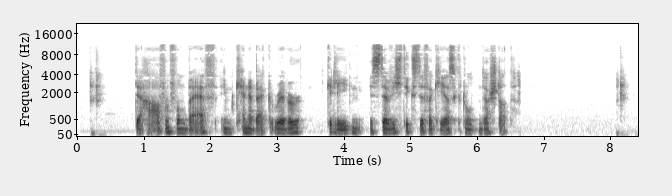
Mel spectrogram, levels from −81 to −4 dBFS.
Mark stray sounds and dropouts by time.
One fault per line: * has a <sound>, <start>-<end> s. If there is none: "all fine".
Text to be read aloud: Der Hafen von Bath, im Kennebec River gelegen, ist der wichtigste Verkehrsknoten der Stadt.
all fine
